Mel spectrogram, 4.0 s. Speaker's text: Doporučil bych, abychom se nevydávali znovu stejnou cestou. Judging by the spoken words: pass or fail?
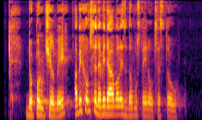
pass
